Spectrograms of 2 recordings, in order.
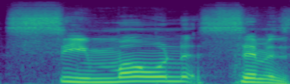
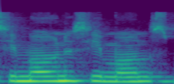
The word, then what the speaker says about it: Simone Simons: Today we're joined with Simone Simmons. Did I say that right? Yeah. The Dutchies would pronounce it as Simon Simones, but I go with Simmons is fine.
